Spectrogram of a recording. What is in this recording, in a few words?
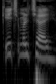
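"kiichi" ergative plural, Archi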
